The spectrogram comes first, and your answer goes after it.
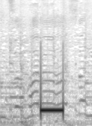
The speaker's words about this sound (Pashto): متاسفانه اړیکه پریشوه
